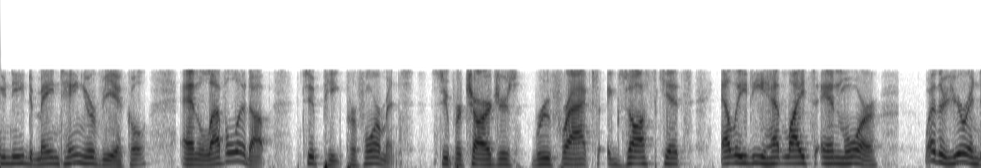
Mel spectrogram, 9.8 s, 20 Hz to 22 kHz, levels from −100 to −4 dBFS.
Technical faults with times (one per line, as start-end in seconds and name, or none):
none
